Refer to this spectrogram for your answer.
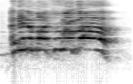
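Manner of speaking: fortissimo, very loud and very high shout. Demonstrating musical dynamics to a student while telling a story: fortissimo, very loud. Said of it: "That was fortissimo".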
